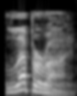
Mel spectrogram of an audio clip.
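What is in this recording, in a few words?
"leporine", British English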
